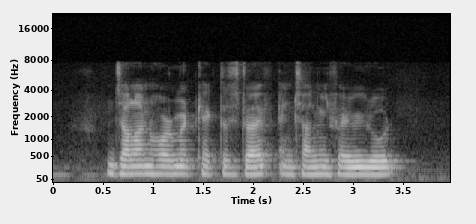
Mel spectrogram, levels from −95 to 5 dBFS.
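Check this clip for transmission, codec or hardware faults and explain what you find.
No faults are audible.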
